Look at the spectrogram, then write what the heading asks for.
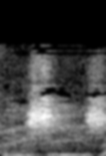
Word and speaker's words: theses: debate 95 followed by a word that rhymes with reese's 95 pieces theses actually it's this theology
